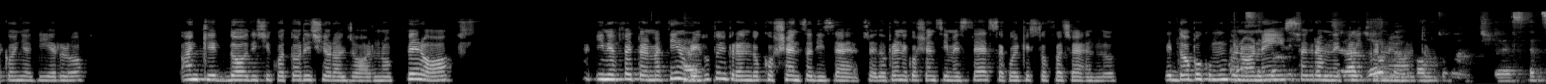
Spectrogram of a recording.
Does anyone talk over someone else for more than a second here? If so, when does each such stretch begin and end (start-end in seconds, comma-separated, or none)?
12.3-14.4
